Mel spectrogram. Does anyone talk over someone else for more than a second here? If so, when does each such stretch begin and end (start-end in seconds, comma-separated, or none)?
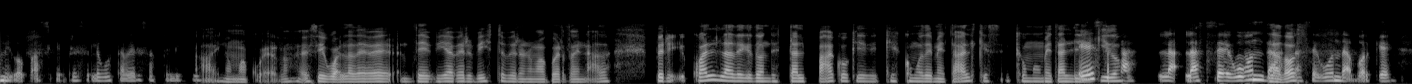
none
